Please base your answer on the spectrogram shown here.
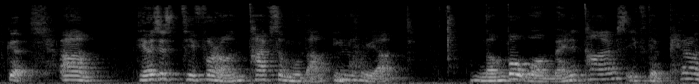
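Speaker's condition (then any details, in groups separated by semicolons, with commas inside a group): No condition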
